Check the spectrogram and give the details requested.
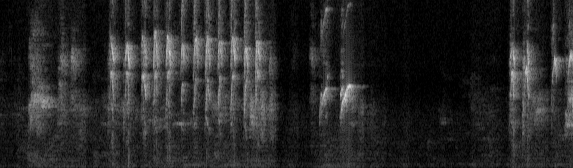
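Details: Sunbird singing actively, its song filled with sparrow-like phrases: bursts of high, thin, rapid chirps and twitters, a short pause, then another sharp burst and a final run of high chirping notes.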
